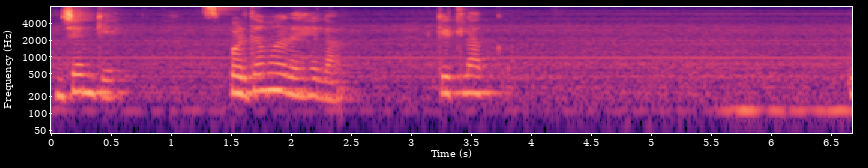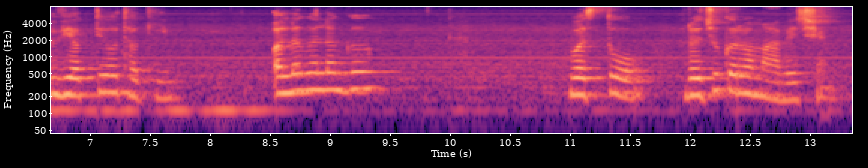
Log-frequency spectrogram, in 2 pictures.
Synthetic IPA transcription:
d͡ʒɛmke | spəɾd̪ʱamãɾəɦela | keʈlak | ʋjək̚t̪iot̪ʰəki | ələɡələɡ | ʋəst̪uo | ɾəd͡ʒukəɾʋamãaʋet͡ʃʰe

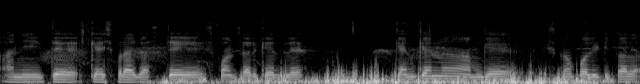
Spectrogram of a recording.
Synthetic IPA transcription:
anit̪ekɛɕpɾajd͡zast̪espɔnsəɾkelːe | kɛ̃nkɛnamɡeiskə̃mpɔliʈikəl

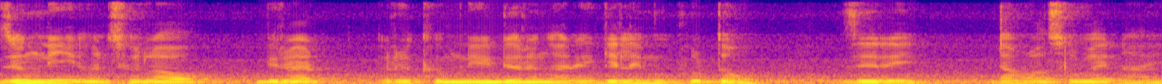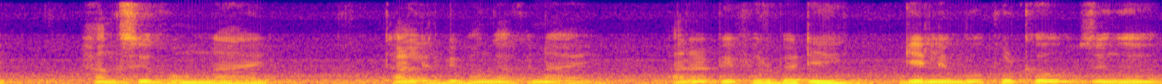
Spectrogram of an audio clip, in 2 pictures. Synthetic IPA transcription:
zɯŋniɯnsɯlaw | biɾat̚ | ɾɯkʰɯmnidɯɾɯŋaɾiɡelejmɯpʰɯɾdɔŋ | zɯɾi | dawlasɯwlajnaj | haŋsɯɦɔmnaj | tʰaɾliɾbipʰaŋɡakʰɯnaj | aɾɯɾbipʰɯɾbadiɡelimɯpʰɯɾkʰɯwzɯŋɯ

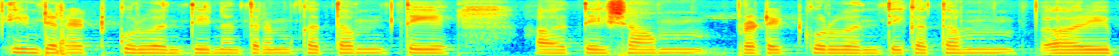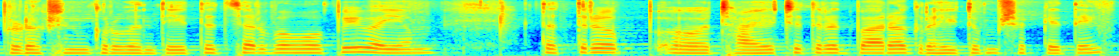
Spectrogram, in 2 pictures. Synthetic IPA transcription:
iɳʈɐɾeːk̚ʈkuɾuʋɐnt̪inɐnt̪ɐɾɐmkɐt̪ʰɐmt̪eː | t̪eːʃaːmpɾɐʈek̚ʈkuɾuʋɐnt̪ikɐt̪ʰɐmɾipɾoɽɐkʂɐnkuɾuʋɐnt̪iɐt̪ɐt̪sɐɾʋɐmoːpiʋɐjɐm | t̪ɐt̪ɾɐt͡ʃʰaːjɐt͡ʃit̪ɾɐd̪ʋaːɾaɡɾɐɦit̪umʃɐkjɐt̪eː

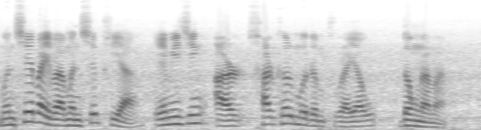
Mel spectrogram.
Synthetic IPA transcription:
mɯnsebajbamɯnsepʰɾija̰emiziŋaɾsaɾkʰɯlmɯɾɯmpʰuɡɾajaw | dɔŋnama̰

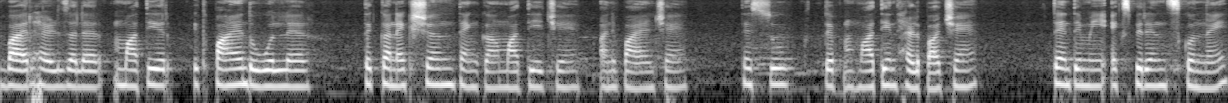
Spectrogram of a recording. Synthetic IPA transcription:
bajɾɦeld͡zaljaɾmat̪iːɾ | ekpãj̃d̪ɔʋəlːaɾ | t̪ɛ̃kənekɕənt̪ɛ̃ŋkãmat̪et͡ɕɛ̃anipãjãt͡ɕɛ̃ | t̪ɛ̃suːkt̪ɛ̃mat̪iːnɦɛɭpat͡ɕɛ̃ | t̪ɛ̃t̪ẽmiʔekspiɾijənskonːaj

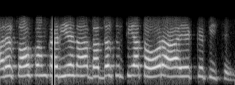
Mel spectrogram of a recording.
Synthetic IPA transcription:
əɾesəbkəmkəɾijenad̪əd̪ʱːəsuɾt̪ijat̪əɦoɾaɦaekːepit͡ʃʰe

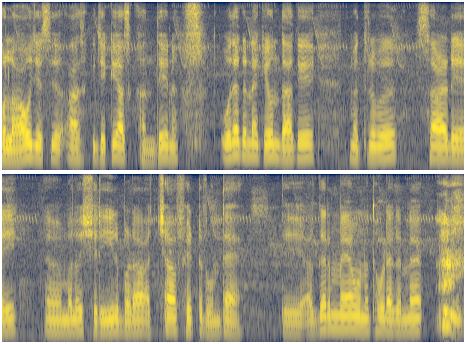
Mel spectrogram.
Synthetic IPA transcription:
pəlaːoːd͡ʒesd͡ʒeːkeːəskʰənd̪eːɦən | oːd̪aːk̬ənːɛ̃ːkeɦʊ̃ːnd̪aːk̬ɪ | mət̪ləb | saːɽeːaːiː | mət̪ləbʃəɾiːɾbəɽaːətːʃʰaːpʰɪʈɾõːnd̪aːɛː | t̪eːəɡəɾmɛ̃ːɦʊnt̪ʰoːɽaːkənːɛː

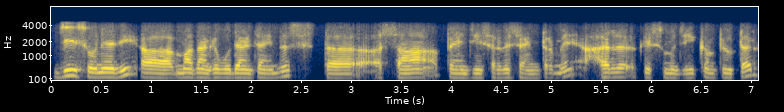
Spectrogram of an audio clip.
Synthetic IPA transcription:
d͡ʑiːsoːnijad͡ʑiːmãt̪ɐʋɦãkʰebʊd̪ʱaːɪɽ̃t͡ʃaːɦĩːnd̪ʊst̪ɐɐ̰sãpɐ̃ɦɪ̃ɲd͡ʑisɐɾʋɪsːẽːɳʈəɾmẽhɐɾkɪsmd͡ʑiːkɐ̃mpjuːʈəɾ

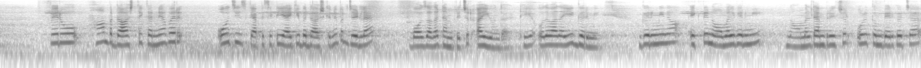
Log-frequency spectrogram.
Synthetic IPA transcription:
pʰɪɾoː | hãːbəɾd̪aːʃʈt̪eːkəɾneːãːpəɾoːt͡ʃiːzkɛːpɛːsɪʈiːɛːkɪbəɾd̪aːʃʈ̚kəɾnẽːaːpəɾd͡ʒeːɽɛː | bɔːt̪zjaːd̪aːʈɛːmpɾeːt͡ʃəɾaːiːɦõːnd̪aːɛːʈʰiːkɛːʔoːd̪eːbaːd̪aːiɛːɡəɾmiː | ɡəɾmiːnãːɪkt̪eːnɔːɾməlɡəɾmiː | nɔːɾməlʈɛːmpɾeːt͡ʃəɾoːɾkəmpeːɾkəɾt͡ʃaː

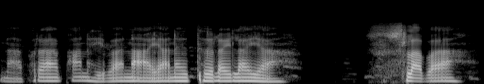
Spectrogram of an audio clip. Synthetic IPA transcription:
napʰɯɾapʰanɦɯjbanaja̰nɯtʰɯlajlaja | slaba

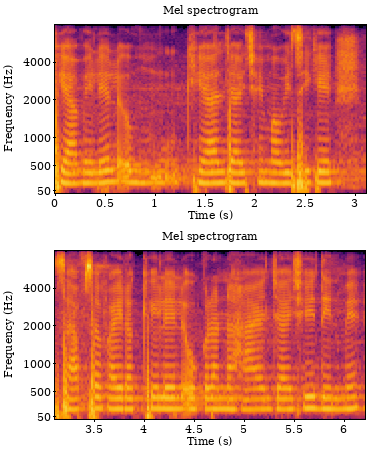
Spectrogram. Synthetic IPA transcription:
iabelelkʰijald͡ʒajt͡ʃʰɛməʋisike | sapʰsəpʰajɾəkʰːelelo̰kɾanəɦaeld͡ʒajt͡ʃʰɛd̪inme

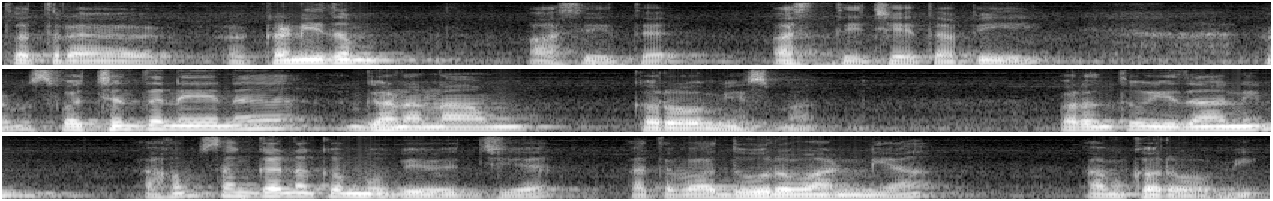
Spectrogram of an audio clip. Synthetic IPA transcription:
t̪ɐt̪ɾɐkɐɳid̪ɐm | aːsiːt̪eɐst̪it͡ʃeːt̪ɐpi | ɐmsʋɐt͡ʃːt͡ʃʰint̪ɐneːnɐɡʱɐɳɐnaːm | kɐɾoːmismɐ̰ | pɐɾɐnt̪uid̪aːnimɐɦɐmsɐŋkɐɳɐkɐmup̬ɐjoːd͡ʒjɐɐt̪ʰɐʋaːd̪uːɾɐʋaːɳjaː | ɐmkɐɾoːmi

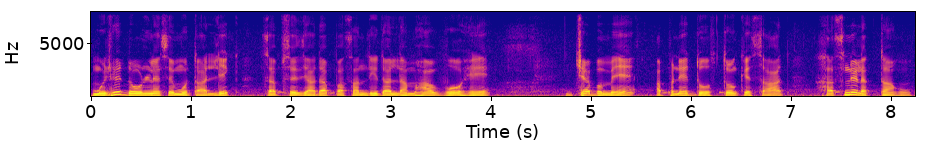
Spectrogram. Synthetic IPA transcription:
mʊd͡ʒʱed̪oːɽnesemʊt̪aːlːɪk | sɐbsezjaːd̪apɐsə̃nd̪id̪alɐmɦaʋoɦɛ | d͡ʒɐbmɛ̃ː | ɐpned̪oːst̪õkesaːt̪ʰ | hɐsnelɐɡ̚t̪aɦũː

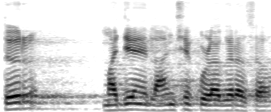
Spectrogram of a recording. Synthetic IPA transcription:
t̪əɾ | mad͡ʑʱẽlant͡ɕʰɛ̃kuɭaɡəɾasa

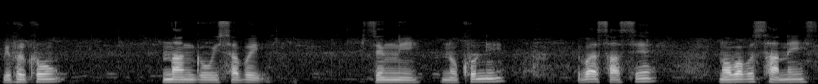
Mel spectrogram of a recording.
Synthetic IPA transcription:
bipʰɯɾkʰɯw | naŋɡɯujsabɯj | zɯŋninɔkʰɔniː | basase | nɔbabɯsanɯj

